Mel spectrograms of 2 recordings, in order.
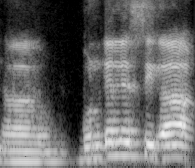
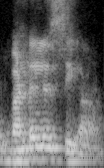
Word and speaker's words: Bundesliga: See, Bundesliga or Bundesliga, both of them are correct pronunciation of the particular word, which is a Germanic word, right? We don't have to pronounce it in English.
